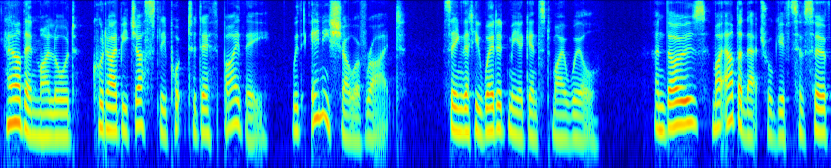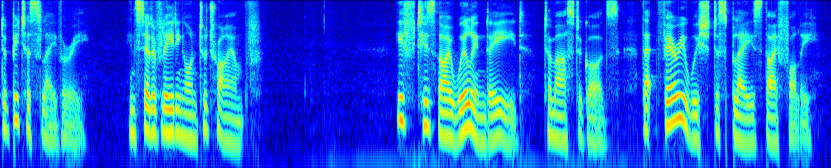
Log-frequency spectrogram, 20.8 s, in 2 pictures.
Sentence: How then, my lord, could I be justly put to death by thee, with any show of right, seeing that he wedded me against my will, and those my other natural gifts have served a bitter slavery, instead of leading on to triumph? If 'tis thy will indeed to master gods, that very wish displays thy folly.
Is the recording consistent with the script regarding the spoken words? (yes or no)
yes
